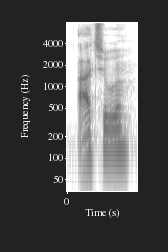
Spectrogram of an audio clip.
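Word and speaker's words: Achiuwa: How do you pronounce his name? Precious. No, not the movie. Precious. Achua.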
